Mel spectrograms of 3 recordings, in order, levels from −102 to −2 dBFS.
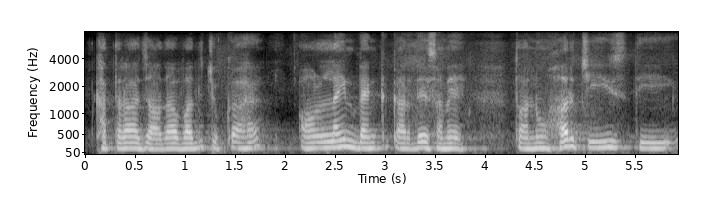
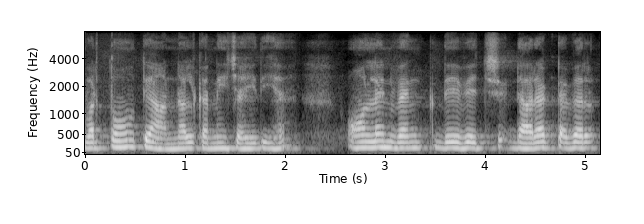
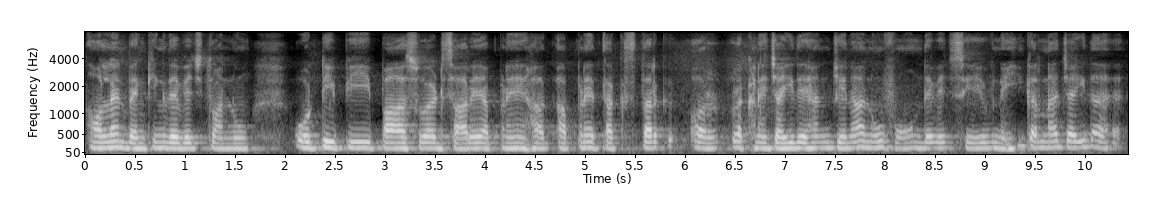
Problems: none marked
